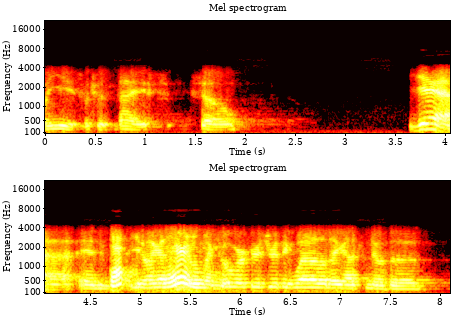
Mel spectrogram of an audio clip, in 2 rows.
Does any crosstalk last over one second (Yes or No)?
Yes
